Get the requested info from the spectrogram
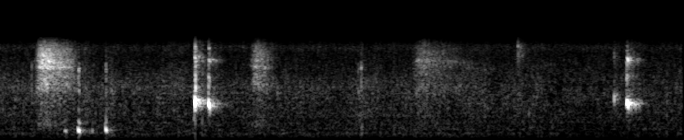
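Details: A dog hiccups in sharp, abrupt little clicks, some in quick pairs, in a quiet room: hiccups.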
